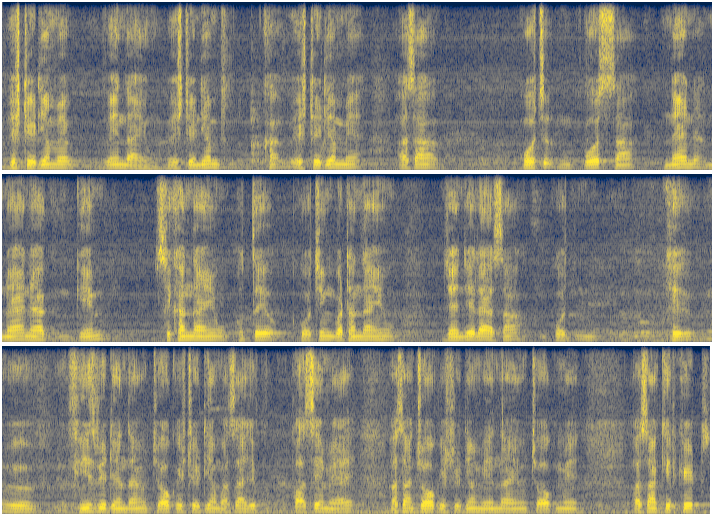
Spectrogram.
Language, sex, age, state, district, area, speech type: Sindhi, male, 60+, Uttar Pradesh, Lucknow, urban, spontaneous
